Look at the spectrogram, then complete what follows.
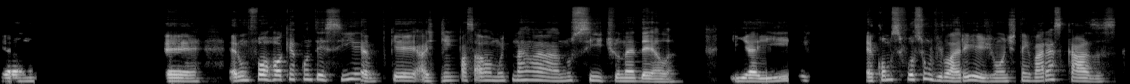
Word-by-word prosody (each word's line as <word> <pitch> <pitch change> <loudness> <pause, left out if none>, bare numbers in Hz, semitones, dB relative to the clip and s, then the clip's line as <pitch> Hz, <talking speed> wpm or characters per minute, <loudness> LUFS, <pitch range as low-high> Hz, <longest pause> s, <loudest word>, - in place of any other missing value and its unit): que - - -4
era 150 - +7 1.5
É. 145 -1 +4 0.3
Era - - +3
um 195 - 0
forró 215 +1 +5
que 230 +2 -3
acontecia 225 -4 -2
porque 175 -1 0
a - - 0
gente 170 +4 -6
passava 185 0 -2
muito 180 0 -6
na 195 -4 -1
no 175 +3 -7
sítio, 175 -3 -3
né, 155 0 +4
dela. 130 -3 +1 0.5
E 150 0 +1
aí, 145 -7 +4 0.8
é 170 - +1
como 205 +5 -1
se 220 - -3
fosse 225 +2 0
um 245 - -1
vilarejo 170 -3 +2
onde 150 0 -4
tem 175 - -4
várias 170 +7 0
casas. 145 -6 0
175 Hz, 160 wpm, -23 LUFS, 150-200 Hz, 1.5 s, era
